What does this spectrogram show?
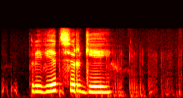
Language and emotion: Russian, neutral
